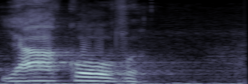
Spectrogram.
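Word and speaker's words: יעקב: 우리 히브리어 발음을 그대로 한번 해봅시다. 우리 히브리어 공부합니다. 시작. 따라하세요. 야코브. 야코브.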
